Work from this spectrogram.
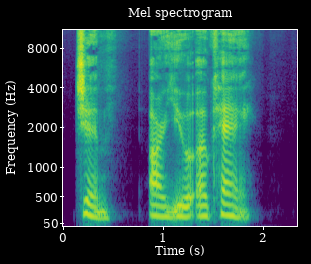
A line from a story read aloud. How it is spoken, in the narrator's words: Spock asked, his voice calm but laden with concern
